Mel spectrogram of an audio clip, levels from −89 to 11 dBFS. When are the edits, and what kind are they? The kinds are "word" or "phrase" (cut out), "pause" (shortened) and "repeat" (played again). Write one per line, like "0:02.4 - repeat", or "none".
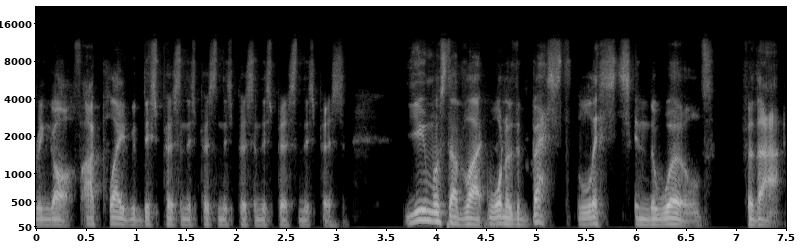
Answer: none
